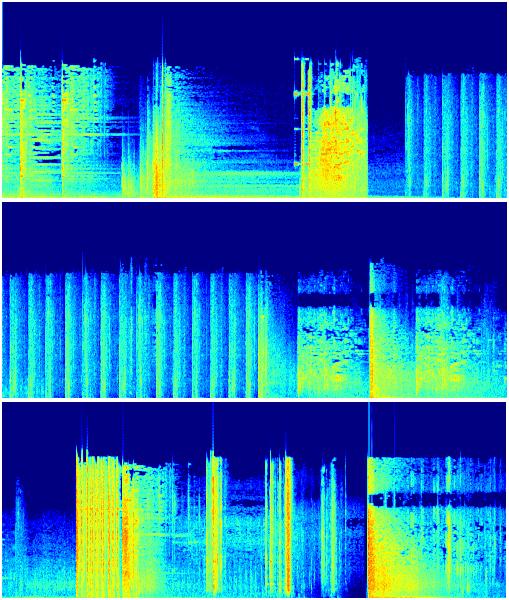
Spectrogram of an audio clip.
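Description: Rapid gunfire blasts loudly in bursts.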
